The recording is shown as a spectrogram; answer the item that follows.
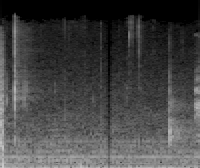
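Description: A couple of faint clicks of a metal fork against a ceramic bowl over low room hum, one just after the start and one near the end.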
